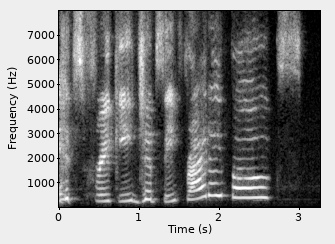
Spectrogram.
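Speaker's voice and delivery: words broken by laughter. Saying the episode's title, laughing while talking. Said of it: "I can never say this without laughing".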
